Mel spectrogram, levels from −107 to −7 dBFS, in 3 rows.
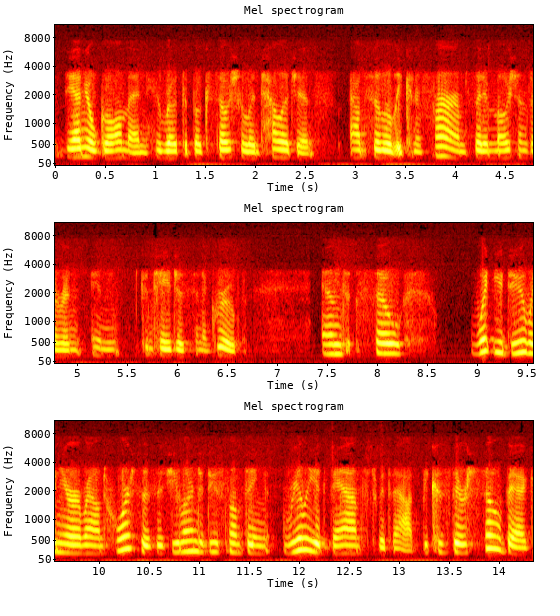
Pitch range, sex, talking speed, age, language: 175-240 Hz, female, 175 wpm, 40-59, English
